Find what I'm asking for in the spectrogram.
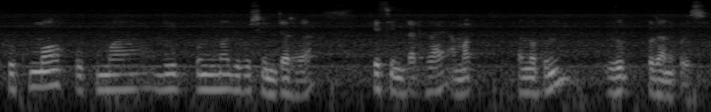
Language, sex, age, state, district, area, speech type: Assamese, male, 30-45, Assam, Majuli, urban, spontaneous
